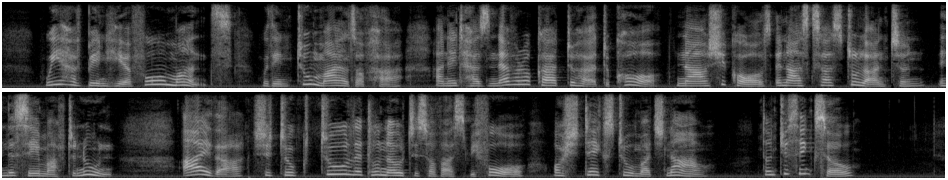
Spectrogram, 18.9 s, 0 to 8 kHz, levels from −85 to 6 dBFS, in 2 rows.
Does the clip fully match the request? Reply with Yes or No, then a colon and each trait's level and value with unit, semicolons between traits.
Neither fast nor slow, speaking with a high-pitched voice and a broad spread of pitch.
Yes: average, 160 wpm; high, 240 Hz; wide, 6.6 semitones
